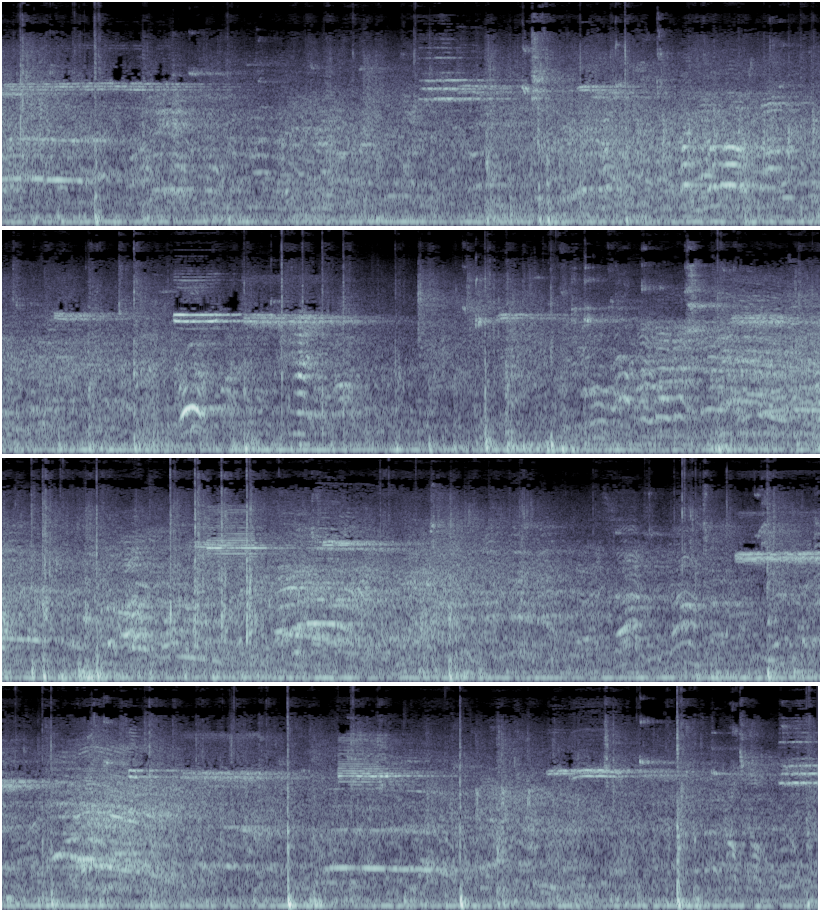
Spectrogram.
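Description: Echoing indoor sports-hall sound during volleyball play: sneakers squeak often on the hardwood court, and the ball thuds off hands and floor, loudest about ten seconds in and again near the end. Indistinct voices of players and onlookers run throughout.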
